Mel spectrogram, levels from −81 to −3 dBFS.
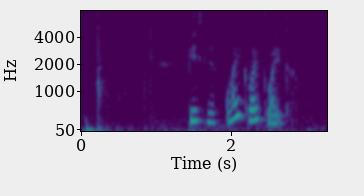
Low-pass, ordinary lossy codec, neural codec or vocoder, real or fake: none; none; codec, 16 kHz, 1 kbps, X-Codec, HuBERT features, trained on LibriSpeech; fake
